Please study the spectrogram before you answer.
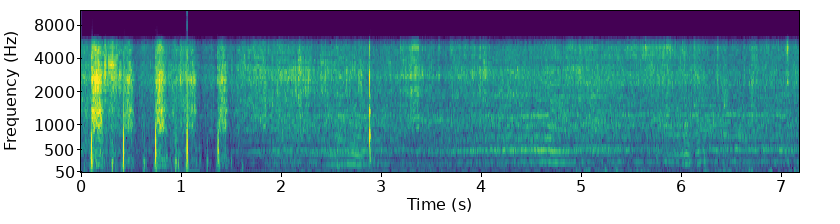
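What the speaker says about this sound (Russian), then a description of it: "Пчел здесь много." Buckfast honey bees swarm around an opened hive during an early spring inspection, a dense continuous buzz close by, with a few sharp knocks and clicks at the start and no talking.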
